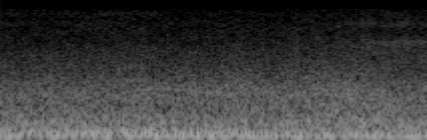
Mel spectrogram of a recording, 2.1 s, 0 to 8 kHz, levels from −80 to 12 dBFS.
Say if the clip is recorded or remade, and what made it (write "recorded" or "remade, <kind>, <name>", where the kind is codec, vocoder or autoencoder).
remade, autoencoder, DAC-VAE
